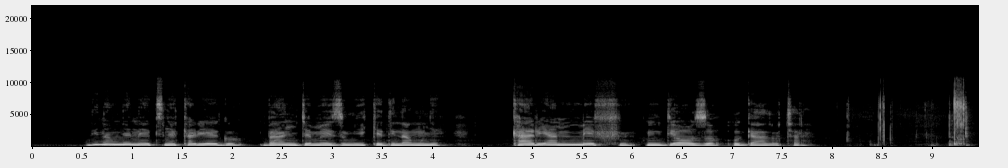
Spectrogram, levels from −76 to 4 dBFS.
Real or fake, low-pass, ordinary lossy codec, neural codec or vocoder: real; 10.8 kHz; none; none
